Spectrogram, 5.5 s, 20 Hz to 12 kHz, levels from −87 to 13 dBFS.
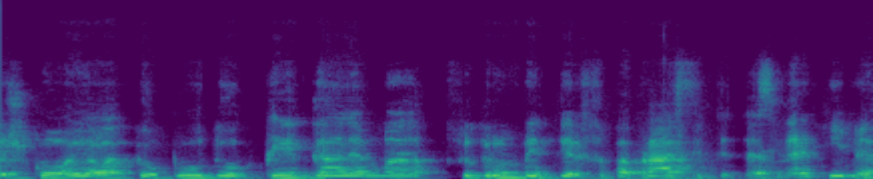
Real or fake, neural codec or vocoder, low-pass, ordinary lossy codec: fake; codec, 44.1 kHz, 2.6 kbps, SNAC; 10.8 kHz; MP3, 96 kbps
